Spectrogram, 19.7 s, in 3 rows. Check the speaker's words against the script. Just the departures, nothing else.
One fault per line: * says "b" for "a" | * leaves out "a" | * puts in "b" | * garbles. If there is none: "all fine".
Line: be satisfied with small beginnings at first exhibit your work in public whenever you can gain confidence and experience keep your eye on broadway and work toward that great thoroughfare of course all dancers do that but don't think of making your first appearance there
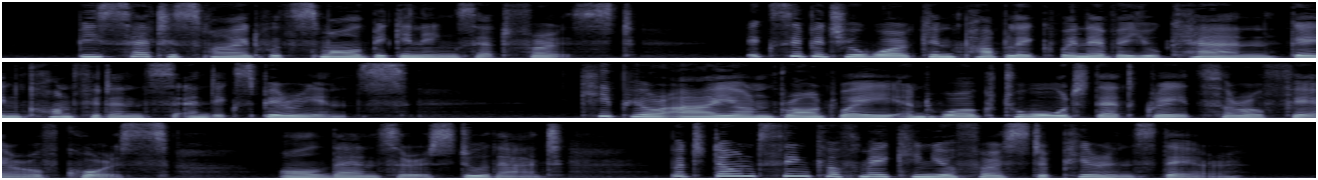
all fine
